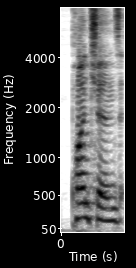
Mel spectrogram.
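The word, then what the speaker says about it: puncheon: Rested an additional 9 months in 600 L Pino Day Shanti punchins and bottled at 100proof.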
